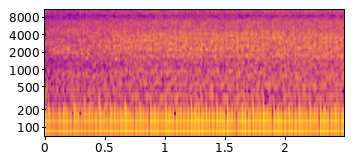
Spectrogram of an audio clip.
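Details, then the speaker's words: Vehicle with 133,274 miles, started in cold weather on a battery charger, needs an alternator and has a broken brake line: steady, even idle with smooth low hum, no knocks, misses or hunting; normal idle. "All right, guys. She's running. She's on a box or a jumper. Actually, a battery charger, but she's running."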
